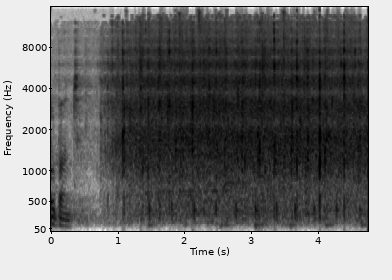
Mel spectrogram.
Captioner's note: audience applauding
